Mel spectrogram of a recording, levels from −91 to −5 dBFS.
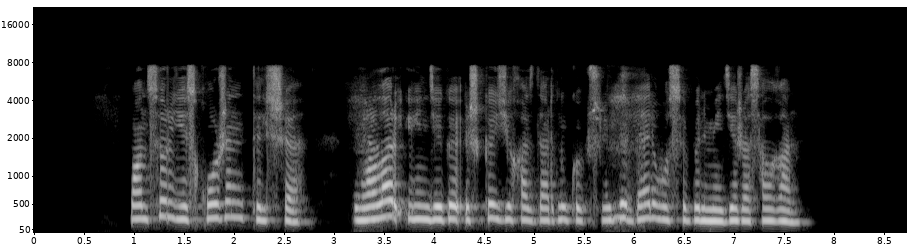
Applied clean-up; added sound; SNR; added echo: neural mask model Resemble Enhance denoiser.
